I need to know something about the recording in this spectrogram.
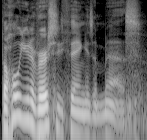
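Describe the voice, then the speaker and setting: A man's voice: medium pitch, very animated, fairly quick, warm tone, dry recording, studio quality. A man of twenty-five chatting casually as a podcast host, thinking aloud in a wry, hesitant way. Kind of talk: casual conversational podcast chat.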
